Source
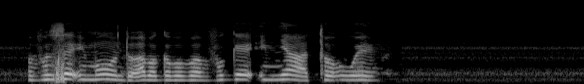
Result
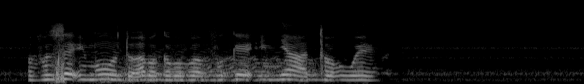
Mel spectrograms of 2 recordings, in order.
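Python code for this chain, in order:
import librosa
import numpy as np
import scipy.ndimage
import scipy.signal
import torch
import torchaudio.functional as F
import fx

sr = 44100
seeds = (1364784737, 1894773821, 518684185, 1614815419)

y = fx.echo_opening(x, sr, ms=225, hz=200, octaves=1, feedback_pct=70, wet_db=-6, at=(0.89, 3.32), fade=0.02)
y = y * 10.0 ** (-7.0 / 20.0)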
